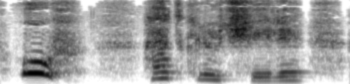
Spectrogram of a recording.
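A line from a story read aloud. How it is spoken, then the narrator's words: Girl's relieved exhale. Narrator (Russian): облегченно выдохнула девочка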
